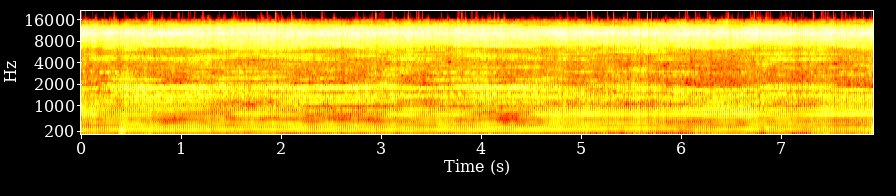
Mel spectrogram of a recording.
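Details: Honda GX35 grass cutter after cleaning its dirty carburetor: small four-stroke buzzes at a high, even pitch with steady output and no misses or surging. Normal running.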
